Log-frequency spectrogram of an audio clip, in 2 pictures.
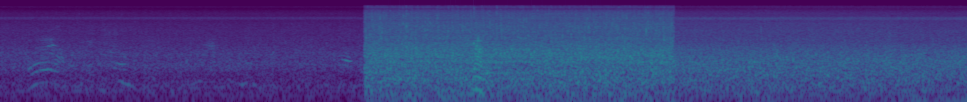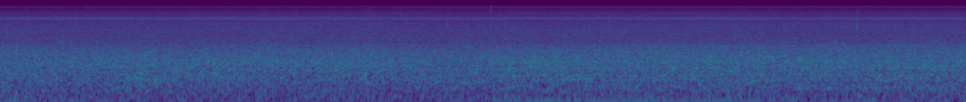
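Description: Steady rush of a shallow river running over rocks, starting suddenly a few seconds in, loudest for about four seconds and then settling to a slightly lower even level. Faint voices before it.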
